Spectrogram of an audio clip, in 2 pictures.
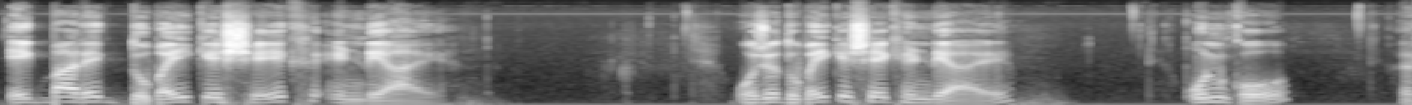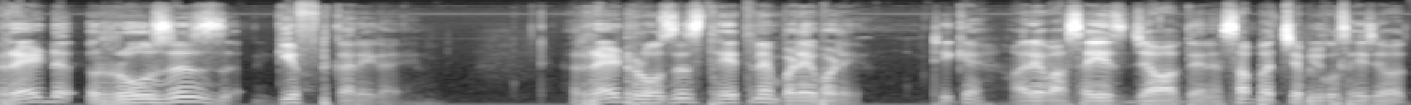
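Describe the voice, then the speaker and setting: A man's voice: medium pitch, lively intonation, unhurried, long pauses, no echo. A man with an Indian accent teaching a live online tax class, teasing students and answering their comments in a conversational way. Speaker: GST teacher.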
